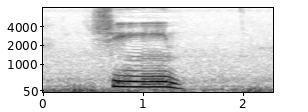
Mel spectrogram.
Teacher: تفشی، پھیلنا، یہ صرف شین کی ہے، مطلب اس کا یہ ہے کہ اس کو ادا کرتے وقت آواز منہ کے اندر پھیل جاتی ہے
